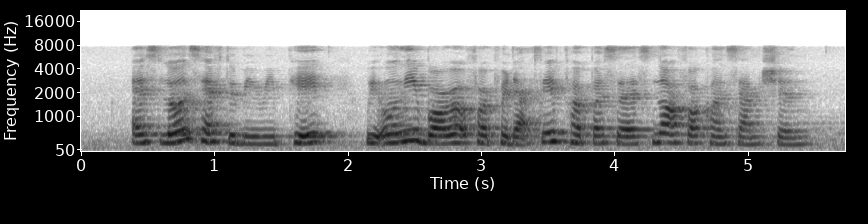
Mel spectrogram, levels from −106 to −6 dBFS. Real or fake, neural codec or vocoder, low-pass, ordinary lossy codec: real; none; none; none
